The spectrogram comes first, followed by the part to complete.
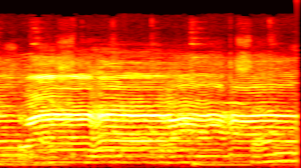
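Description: Nepali devotional bhajan: a singing voice holding long, gliding notes over a steady accompaniment.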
